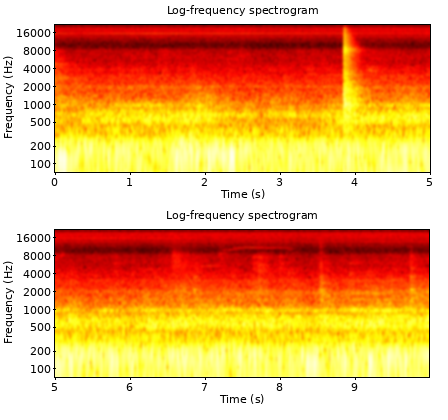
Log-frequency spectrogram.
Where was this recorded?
in an elevator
